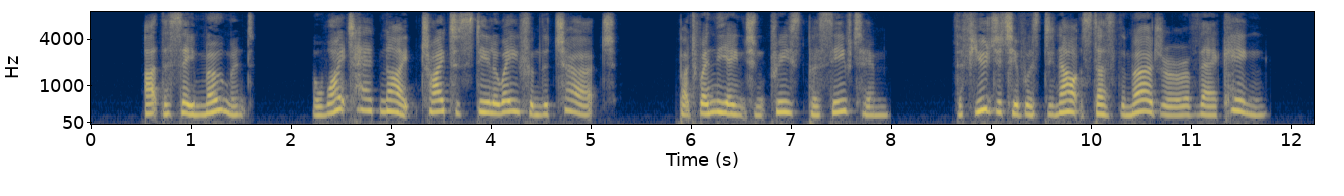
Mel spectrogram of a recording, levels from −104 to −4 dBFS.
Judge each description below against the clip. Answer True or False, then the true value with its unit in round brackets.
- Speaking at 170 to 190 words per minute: False (155 wpm)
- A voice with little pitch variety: False (4.4 semitones)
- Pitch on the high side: True (220 Hz)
